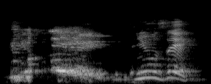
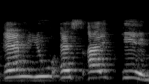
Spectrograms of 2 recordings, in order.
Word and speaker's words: music: Yes, we don't say MUSIK, music, because there is K sound. We just write it like that.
